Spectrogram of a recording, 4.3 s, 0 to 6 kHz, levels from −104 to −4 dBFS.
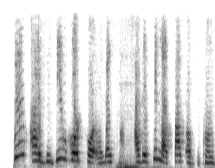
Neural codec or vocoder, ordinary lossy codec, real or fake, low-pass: codec, 16 kHz, 1.1 kbps, Voila-Tokenizer; none; fake; 5.4 kHz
